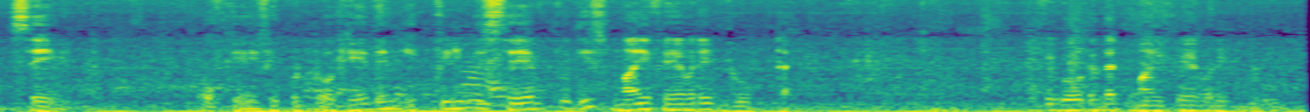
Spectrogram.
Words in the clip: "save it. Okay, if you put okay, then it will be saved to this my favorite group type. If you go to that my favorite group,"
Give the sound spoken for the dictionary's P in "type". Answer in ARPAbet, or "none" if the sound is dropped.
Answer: none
